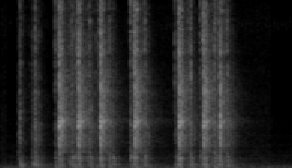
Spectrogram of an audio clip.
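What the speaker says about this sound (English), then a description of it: "I've been using this typewriter a really long time." Keys strike a vintage Olympia typewriter in two quick bursts of sharp, close, clacking strokes separated by a short pause, loud and clear with no speech.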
